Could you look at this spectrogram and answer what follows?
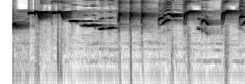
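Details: Javan sunbird (tledekan) in lively full song: high, thin whistled notes and sharp sliding chirps between about two and eight thousand cycles, delivered in rapid bursts with short gaps.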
